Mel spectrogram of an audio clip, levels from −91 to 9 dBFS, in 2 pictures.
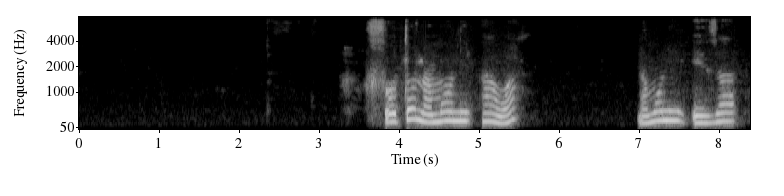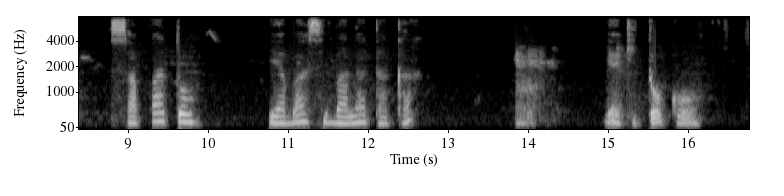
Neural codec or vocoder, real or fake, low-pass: none; real; 7.2 kHz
